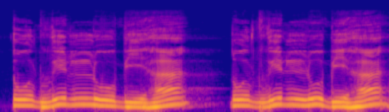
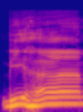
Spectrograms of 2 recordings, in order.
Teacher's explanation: Ha fathah diikuti alif dua harakat mad thabi'i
